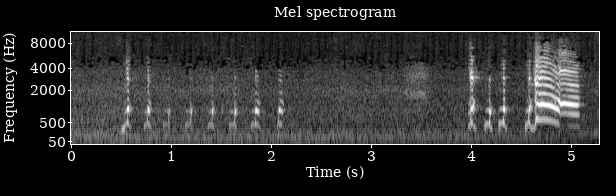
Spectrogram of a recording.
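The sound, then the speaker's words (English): A voice imitates a chicken: a run of short, evenly spaced clucks, a pause, then a quicker burst of clucks ending in a drawn-out, rising squawk. Fairly loud. “And then you just hear someone doing a chicken sound.”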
